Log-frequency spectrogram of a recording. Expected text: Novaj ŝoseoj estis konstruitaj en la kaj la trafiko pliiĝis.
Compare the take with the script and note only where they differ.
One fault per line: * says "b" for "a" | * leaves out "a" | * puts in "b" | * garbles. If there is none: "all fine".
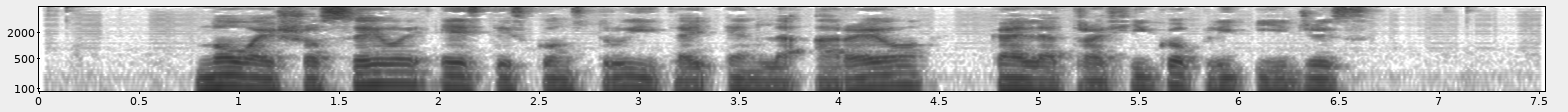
* puts in "areo"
